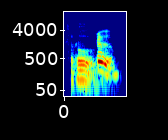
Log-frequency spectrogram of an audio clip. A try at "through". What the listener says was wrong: So there should be that th sound. Through. This one. You're saying this one. This one is through. Okay, through. This one is true. When you say this one, your tongue is between your tongue is behind your teeth. True.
